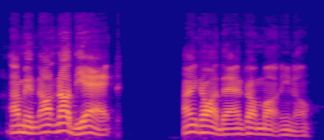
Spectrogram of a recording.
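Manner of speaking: ordinary delivery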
